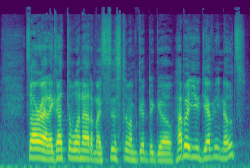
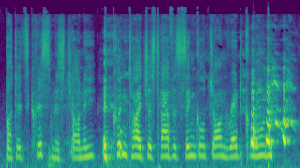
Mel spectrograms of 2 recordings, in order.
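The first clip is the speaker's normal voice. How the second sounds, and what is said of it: Imitates a cartoon character's voice. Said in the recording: “your Redcorn impersonation”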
